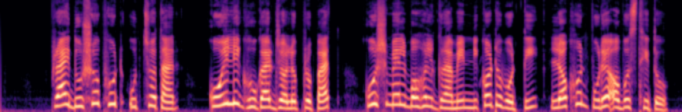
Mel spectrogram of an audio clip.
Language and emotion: Bengali, neutral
